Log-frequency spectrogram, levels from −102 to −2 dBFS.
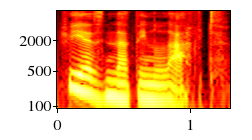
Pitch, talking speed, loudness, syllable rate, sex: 155 Hz, 185 wpm, -18 LUFS, 4.1 syllables/s, female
